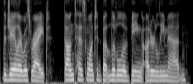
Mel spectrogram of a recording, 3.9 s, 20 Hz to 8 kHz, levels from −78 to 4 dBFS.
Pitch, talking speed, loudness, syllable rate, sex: 165 Hz, 185 wpm, -16 LUFS, 5.4 syllables/s, female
